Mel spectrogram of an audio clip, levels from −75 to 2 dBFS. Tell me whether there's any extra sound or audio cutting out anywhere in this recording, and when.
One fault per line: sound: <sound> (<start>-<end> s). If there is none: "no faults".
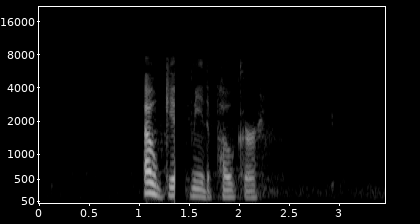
sound: dropout (1.4-1.5 s)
